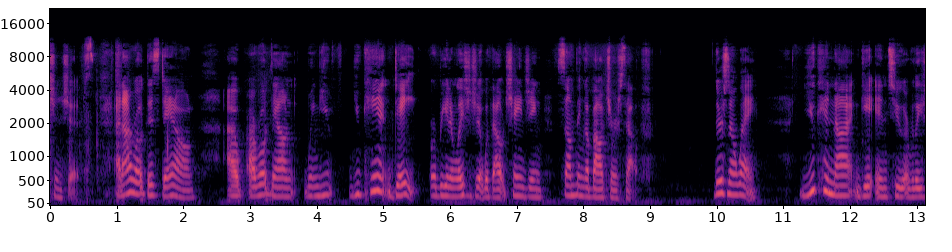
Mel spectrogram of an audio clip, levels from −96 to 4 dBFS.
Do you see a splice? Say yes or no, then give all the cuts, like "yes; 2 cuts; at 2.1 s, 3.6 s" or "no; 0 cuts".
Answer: no; 0 cuts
